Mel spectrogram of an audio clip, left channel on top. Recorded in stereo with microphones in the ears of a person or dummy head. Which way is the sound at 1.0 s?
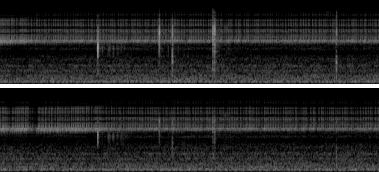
25° left (ahead or behind).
